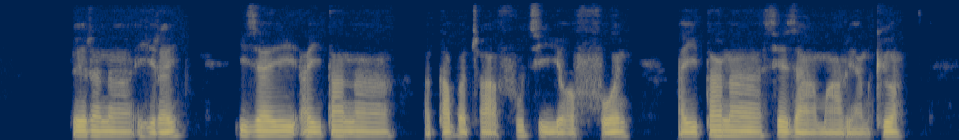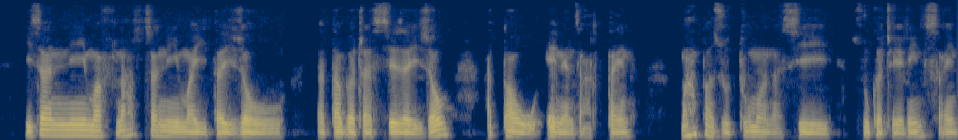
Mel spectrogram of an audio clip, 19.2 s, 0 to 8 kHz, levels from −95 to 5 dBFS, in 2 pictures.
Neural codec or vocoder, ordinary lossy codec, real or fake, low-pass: none; AAC, 48 kbps; real; 7.2 kHz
